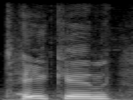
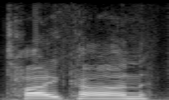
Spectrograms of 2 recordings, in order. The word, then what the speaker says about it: Taycan: tycon 4s and yes even though it kind of looks like it should be pronounced taken it's tycon that's the way porsche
